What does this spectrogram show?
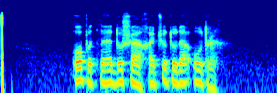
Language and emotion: Russian, neutral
